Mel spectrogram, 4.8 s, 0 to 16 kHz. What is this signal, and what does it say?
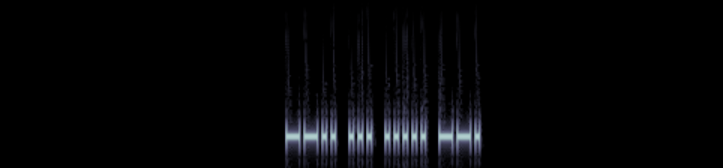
Morse code, heard as a keyed tone, about 40 wpm, 700 Hz. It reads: ZS5G
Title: DXCC-100 Call Signs - 4 Characters - 40wpm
